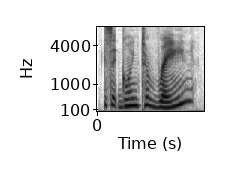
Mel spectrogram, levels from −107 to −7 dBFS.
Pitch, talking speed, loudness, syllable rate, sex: 250 Hz, 210 wpm, -16 LUFS, 5.1 syllables/s, female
